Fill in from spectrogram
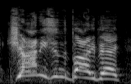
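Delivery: hammed-up victory shout; mock triumphant shout. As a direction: crow it at the crowd. Triumphant retold taunt.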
